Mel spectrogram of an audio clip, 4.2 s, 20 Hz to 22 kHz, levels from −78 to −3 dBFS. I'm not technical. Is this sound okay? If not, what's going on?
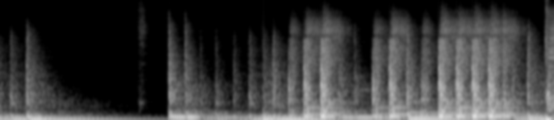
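No. The recording was most likely handled in two-second chunks, with roughly a fifth of a second lost each time one chunk closed and the next began. That is audio missing between chunks, heard as sudden jumps forward in the music at 1.97 s and 3.77 s.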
